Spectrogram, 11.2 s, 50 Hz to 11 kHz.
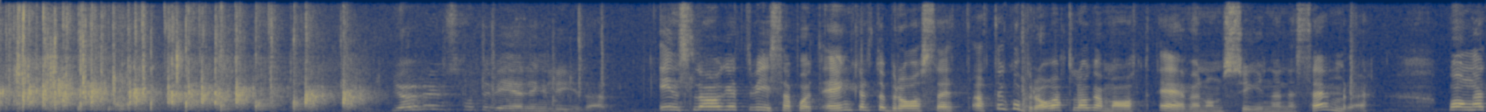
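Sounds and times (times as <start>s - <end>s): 
crowd applauding: 0.0s - 2.9s
speech: 3.0s - 11.1s.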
